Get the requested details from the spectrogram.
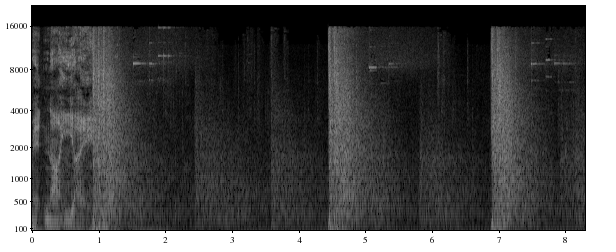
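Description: A gun fires single loud shots with a short echo.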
